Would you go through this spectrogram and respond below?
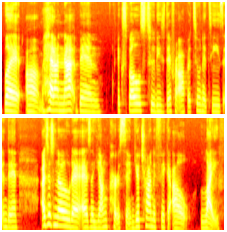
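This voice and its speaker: A woman's voice: lowish voice, normal speed. A woman in her forties giving a reflective, candid personal testimony as an interview guest, in a conversational way, often saying "you know". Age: 40s.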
